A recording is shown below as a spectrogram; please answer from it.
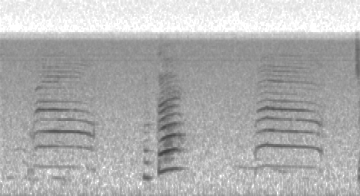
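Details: Tigroo, a male domestic cat, showing excitement at mealtime indoors: two drawn-out, harmonic meows about three seconds apart, each slightly rising then falling, with a short sharp squeak between them and a woman talking softly nearby.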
